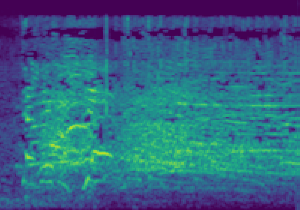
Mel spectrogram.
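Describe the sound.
Football fans in Rothenburg erupt in loud cheering as Germany scores the equalizing goal in a women's European Championship match, a sustained roar of many voices with shouts and whoops that rises sharply and stays strong throughout.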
